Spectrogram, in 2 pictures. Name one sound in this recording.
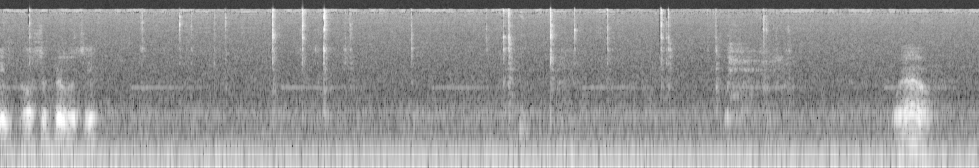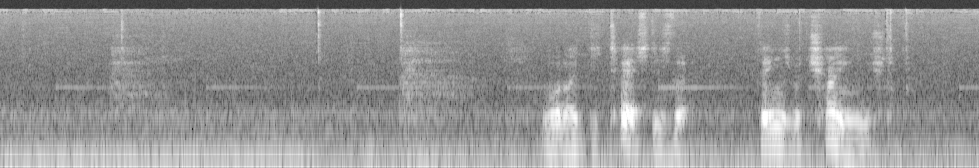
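A hand tool clicks and scrapes against metal parts up close.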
